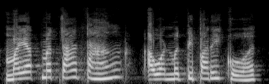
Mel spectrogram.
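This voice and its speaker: A woman playing a gentle, dutiful young woman in love in a radio drama, with an Ilocano accent. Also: sits high, moderate pace, natural voice. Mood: grateful, earnest. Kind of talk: radio drama acting and first-person narration.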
